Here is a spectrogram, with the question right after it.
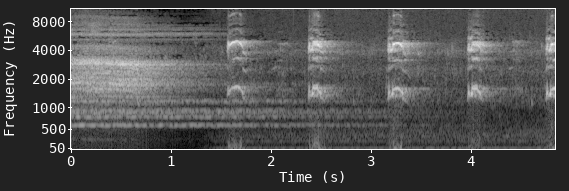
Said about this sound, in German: It's a little bit like the honking of a goose. Ihr Ruf klingt ein bisschen wie das Tröten einer Gans. Ihre Revierrufe und ihre Laute, mit denen sich Partner gegenseitig rufen. Man hört sie über große Entfernungen.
